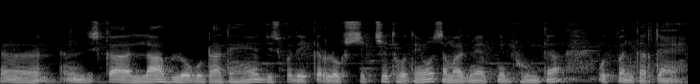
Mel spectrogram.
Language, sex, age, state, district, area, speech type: Hindi, male, 30-45, Madhya Pradesh, Bhopal, urban, spontaneous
